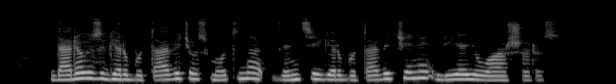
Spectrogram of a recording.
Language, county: Lithuanian, Marijampolė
